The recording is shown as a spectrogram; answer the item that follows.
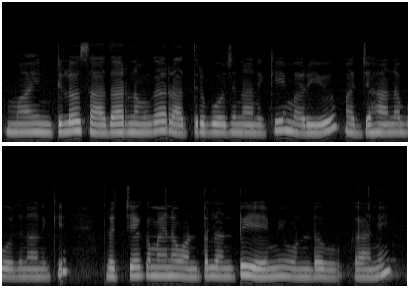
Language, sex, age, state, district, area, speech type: Telugu, female, 60+, Andhra Pradesh, East Godavari, rural, spontaneous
